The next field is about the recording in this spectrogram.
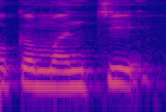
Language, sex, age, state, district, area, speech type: Telugu, male, 18-30, Telangana, Medak, rural, spontaneous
